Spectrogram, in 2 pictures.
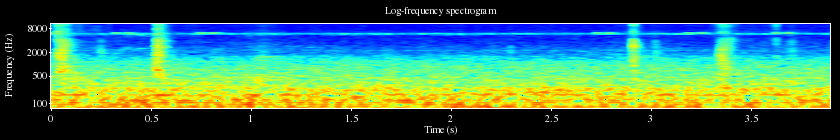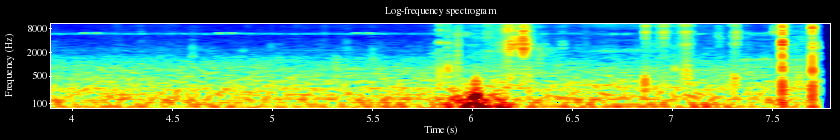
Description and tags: raw notsure
Raw sound, not sure if it's baby heartbeat or what.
